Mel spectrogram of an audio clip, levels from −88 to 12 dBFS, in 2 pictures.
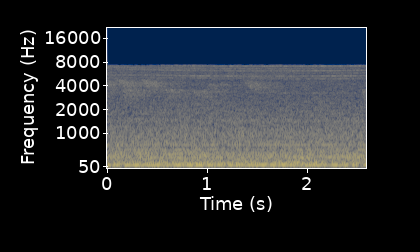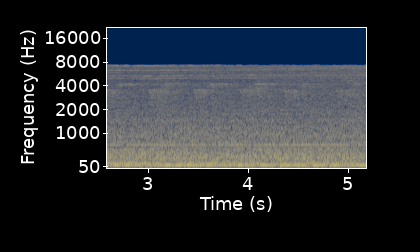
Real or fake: real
